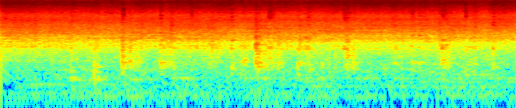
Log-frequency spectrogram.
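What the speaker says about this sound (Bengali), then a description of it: "এখন কিন্তু দিয়ে দেবো হচ্ছে শোল মাছের মাথাগুলো" Snakehead fish heads frying in a pan with cumin, a steady bright sizzle broken by occasional scraping stirs, close and without speech.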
